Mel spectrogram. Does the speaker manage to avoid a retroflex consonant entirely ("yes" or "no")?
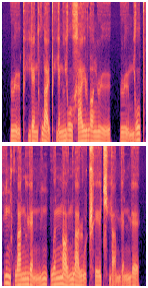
no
